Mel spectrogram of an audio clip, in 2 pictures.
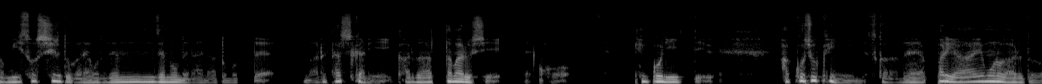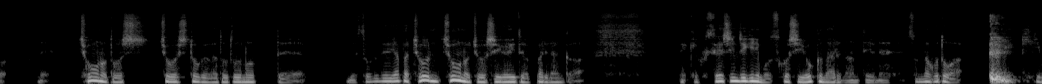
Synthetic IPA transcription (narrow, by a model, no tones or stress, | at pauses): amʲiso̞ɕiɾɯ̟t̪o̞kanemo̞t̪oẽ̞nd͡ze̞nːõ̞nd̪e̞nainat̪o̞ːmo̞t̪ːe̞̰ | maaɾet̪aɕi̥kaɲ̟ḭkʰaɾɯd̪aaːt̪ːamaɾɯ̟ɕḭnekʰo̞̰ː | ne | kʰẽ̞ŋko̞ːɲ̟iiːt̪ːe̞̰jɯ̟̰ | hakːo̞ːɕo̞kɯ̟̥çʲĩɲĩnd̪e̞sɨ̥kaɾane̞japːaɾʲiaːjɯ̟ːmo̞no̞ɡaːɾɯ̟t̪o̞ | ne̞ | t͡ɕo̞ːno̞t̪oːɕi̥t͡ɕo̞ːɕi̥t̪o̞kaɡat̪o̞t̪o̞not̪ːe̞ | d̪e̞so̞ɾe̞d̪ejapːat͡ɕoːt͡ɕo̞ːno̞t͡ɕo̞ːɕiɡaiːt̪ojapːaɾʲinãŋka | nekekːo̥se̞ːɕĩnt̪̬eiɲ̟imo̞sɨ̥ko̞ɕijo̞kɯ̟naɾɯ̟nãnt̪e̞jɯ̟ne̞sõ̞nːako̞t̪o̞βa | kʲi̥kʲi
